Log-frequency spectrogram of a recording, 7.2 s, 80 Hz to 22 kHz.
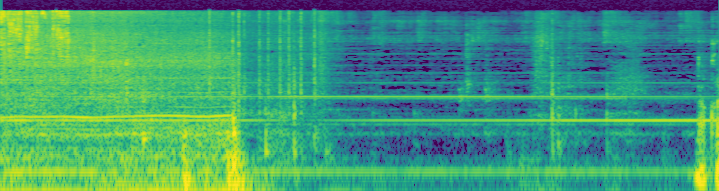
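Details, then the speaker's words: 2012 VW Passat 1.6 TDI (CAYC, 105 hp), engine off, fuel lift pump run via diagnostic basic setting test during major service: steady electric hum and thin whine of the pump operating normally. "Et là, on a contrôle de la pompe à carburant. Pompe de préalimentation. Donc voilà, ici c'est le premier qui apparaît. On clique sur voilà en cours. Donc on entend la pompe."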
